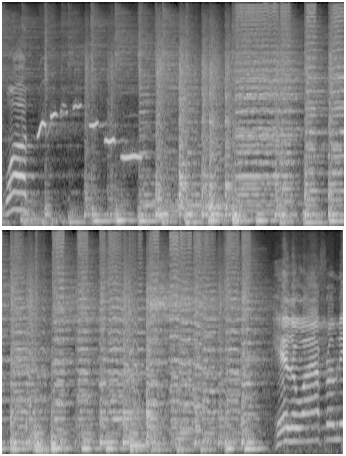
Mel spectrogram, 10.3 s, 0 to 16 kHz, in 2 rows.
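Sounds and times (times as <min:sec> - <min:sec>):
speech: 0:00.0 - 0:00.8, 0:09.3 - 0:10.2
full band playing with strong rhythmic beat: 0:00.0 - 0:09.3
man whistling birdlike notes: 0:00.4 - 0:02.2.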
